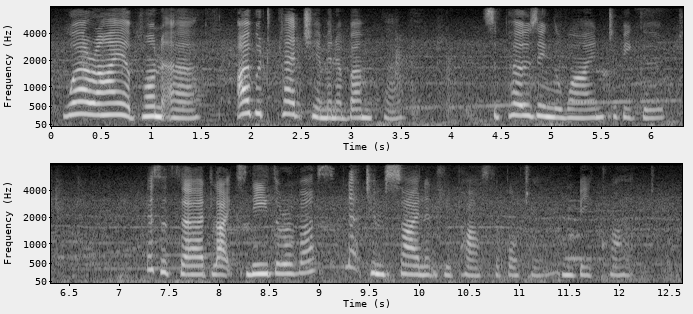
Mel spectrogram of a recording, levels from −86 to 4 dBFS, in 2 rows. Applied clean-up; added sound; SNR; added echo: none; Subway, metro, underground; 16 dB; none.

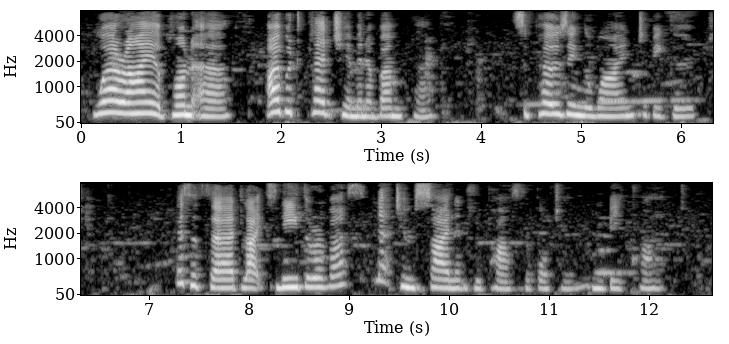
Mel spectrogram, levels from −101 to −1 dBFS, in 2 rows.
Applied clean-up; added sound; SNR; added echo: classical method Wiener filter.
